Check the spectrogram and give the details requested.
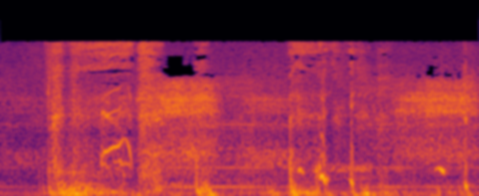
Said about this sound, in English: And listen to his snoring. Didn't I say it sounded like a little kid, like a child? Yeah. It doesn't have that coarse. No, it does not have that manly snore. It sounds like my kid's snoring, sleeping.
